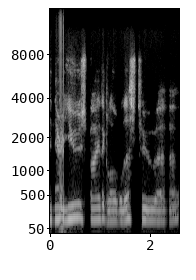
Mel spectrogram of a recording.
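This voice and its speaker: A man with an American accent speaks fairly slowly at a fairly high pitch, somewhat breathy. His intonation is fairly even, and the sound is dry and close with no echo. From Texas, San Antonio. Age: 60s. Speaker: political candidate. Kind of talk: interview.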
